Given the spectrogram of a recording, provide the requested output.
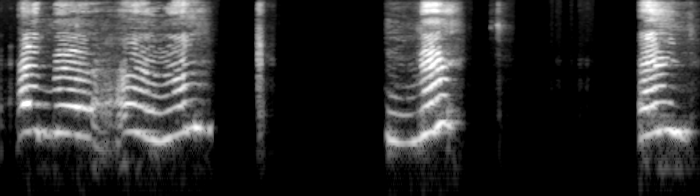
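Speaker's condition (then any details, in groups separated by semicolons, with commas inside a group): Cerebral palsy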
